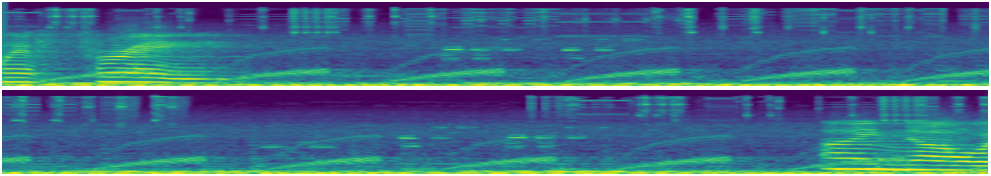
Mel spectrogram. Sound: alarm blaring; computer trilling

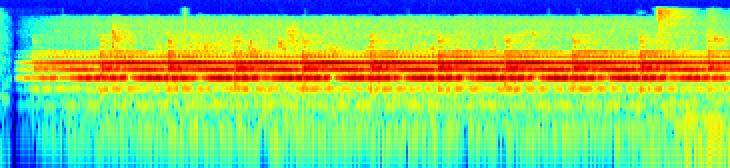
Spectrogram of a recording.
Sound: warning bells ringing

